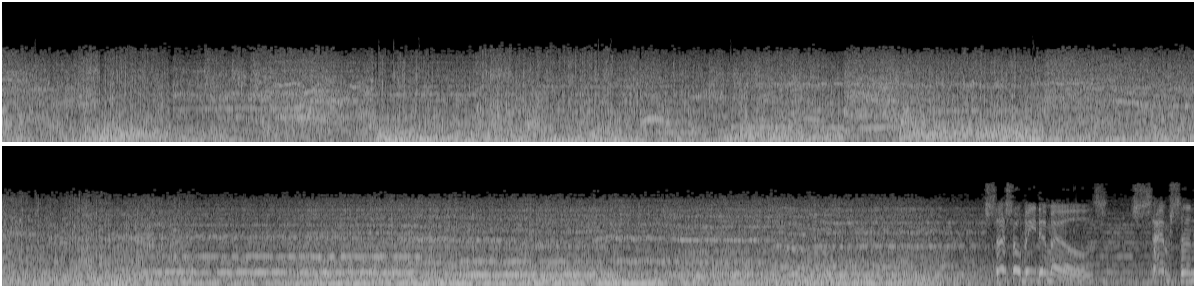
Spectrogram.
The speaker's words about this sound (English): Here is the most spectacular scene of destruction ever filmed. Samson using his incredible strength to bring down the Temple of Dagon in crashing ruins.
